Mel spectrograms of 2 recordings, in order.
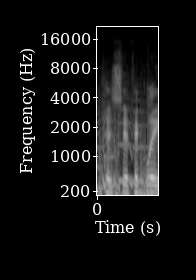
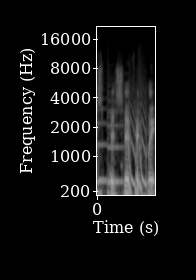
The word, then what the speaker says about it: specifically: of the guys that would say pacifically instead of specifically I don't know man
